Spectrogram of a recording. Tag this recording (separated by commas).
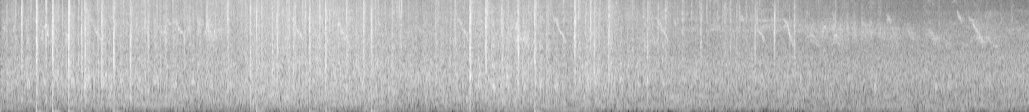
Bird, Wild animals, Animal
